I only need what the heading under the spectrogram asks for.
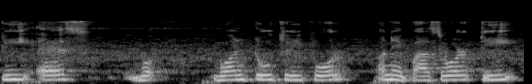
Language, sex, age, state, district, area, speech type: Gujarati, female, 60+, Gujarat, Kheda, rural, spontaneous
